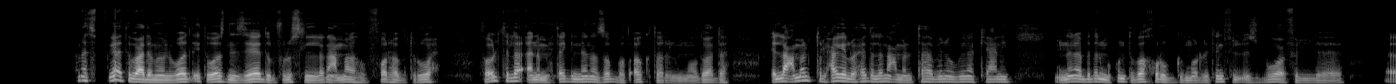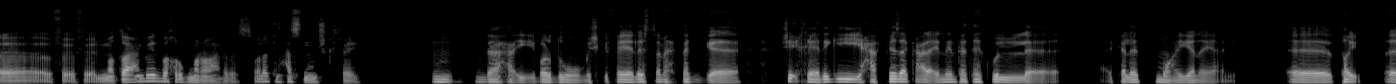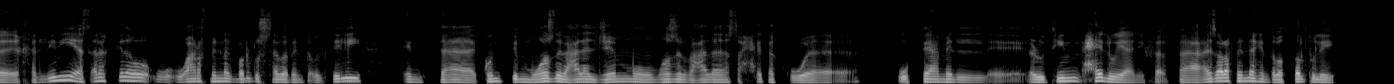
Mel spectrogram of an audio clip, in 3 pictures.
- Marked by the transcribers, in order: unintelligible speech; in English: "الGym"; in English: "Routine"
- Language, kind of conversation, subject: Arabic, advice, إزاي أقدر أسيطر على اندفاعاتي زي الأكل أو الشراء؟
